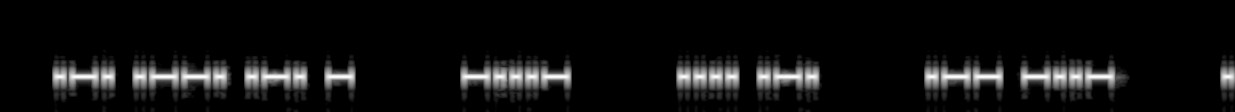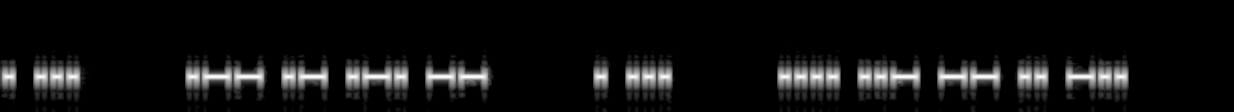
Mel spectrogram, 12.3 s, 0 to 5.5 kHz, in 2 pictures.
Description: Morse code, heard as a keyed tone, about 30 wpm, 700 Hz. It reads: RPRT <BT> HR WX IS WARM ES HUMID
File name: UK MASTER QSOs TRAINING / 30WPM / UK MASTER QSOs 0051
